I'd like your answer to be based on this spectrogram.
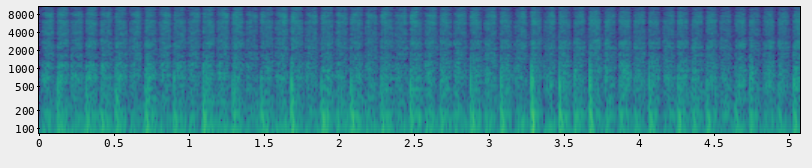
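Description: A hand with painted nails rubs and scratches a wooden colored pencil in short strokes across a flat paper page of an adult coloring book lying on a woven mat. The result is a steady, soft, scratchy rasping with a bright hiss, broken by quick, loosely rhythmic stroke accents and dull low thumps. Each stroke dies away almost at once.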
